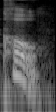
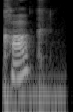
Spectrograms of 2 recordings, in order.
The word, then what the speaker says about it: Koch: Let's say she's a beautiful redheaded woman back in the early 1930s by the name of Ilsa Koh. – Ilsa Koh. – It's okay. So I was watching a documentary mm-hmm. and they were pronouncing her name Ilsa Koch, but I don't want to be saying cock.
